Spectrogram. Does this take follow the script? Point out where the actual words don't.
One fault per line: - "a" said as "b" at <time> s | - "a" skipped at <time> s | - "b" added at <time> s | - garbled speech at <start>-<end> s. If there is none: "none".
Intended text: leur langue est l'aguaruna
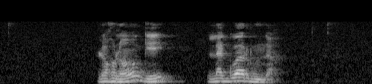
none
